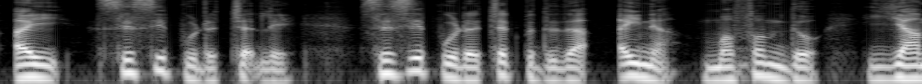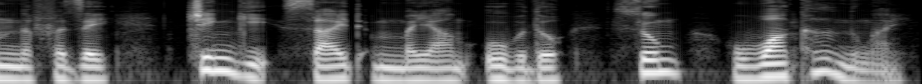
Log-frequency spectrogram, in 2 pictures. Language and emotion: Manipuri, neutral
